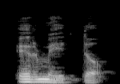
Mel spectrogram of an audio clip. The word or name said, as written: ermetto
